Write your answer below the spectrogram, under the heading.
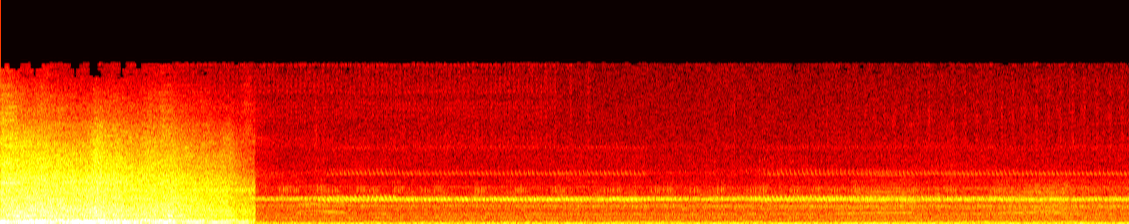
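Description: Loaded coal hopper wagons of a freight train rolling past, a loud rumble with a steady hum, cutting off abruptly about two seconds in. After that, only a faint, steady, high-pitched drone remains.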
